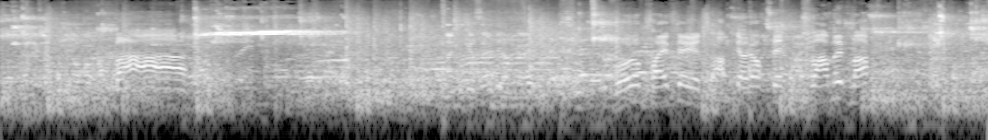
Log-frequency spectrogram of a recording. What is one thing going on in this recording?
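Young men shout to each other in a large echoing hall.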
